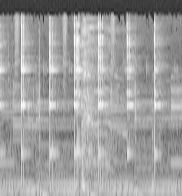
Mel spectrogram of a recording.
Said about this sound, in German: Doch, ich hab was. Klar. Ah, es klingt wieder nach Schnapsglas auf Stein.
